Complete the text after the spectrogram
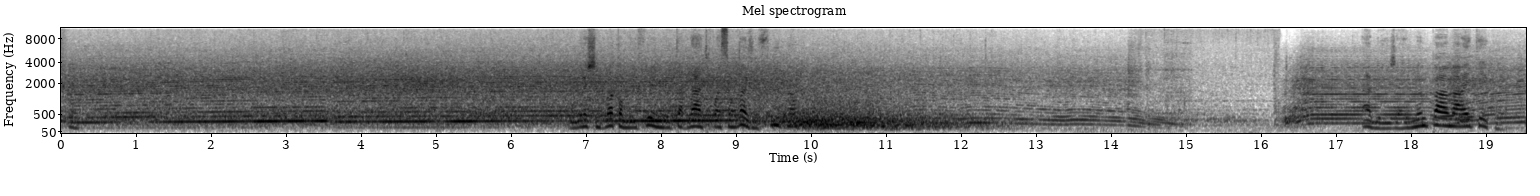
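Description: A motorcycle engine roars at high revs, rising and falling as it shifts gears.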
